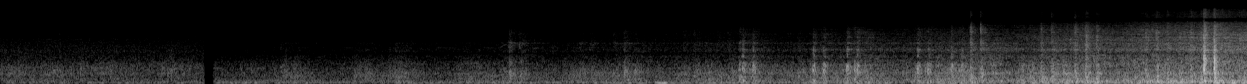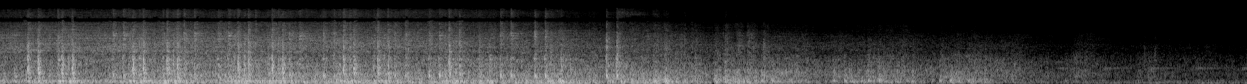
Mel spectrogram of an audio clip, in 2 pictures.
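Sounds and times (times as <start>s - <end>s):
train passing: 0.0s - 24.9s
wheels clacking over rail joints: 2.7s - 22.7s.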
